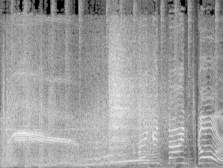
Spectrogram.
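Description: Movie-soundtrack car tire squeal: a long, high screech that falls slightly in pitch over about a second and a half, over music. It is followed by a rising tone, and a voice speaks near the end.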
